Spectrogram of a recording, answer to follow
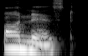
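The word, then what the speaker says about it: honest: एच इन ऑनेस्ट जैसे ऑनेस्ट में एच जो है वह प्रोनाउंस नहीं होता। तो ये सब इनिशियल कंसोनेंट हैं जो प्रोनाउंस नहीं होते पर राइट जरूर होते हैं।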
